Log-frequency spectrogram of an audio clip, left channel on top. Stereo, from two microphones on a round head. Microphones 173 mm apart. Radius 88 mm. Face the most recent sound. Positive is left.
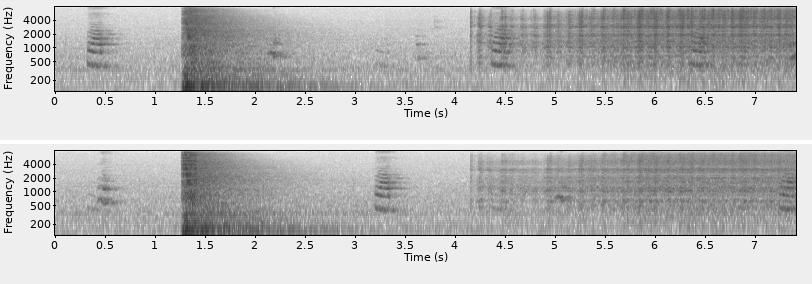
turn(degrees=65)  # may be behind; listen again after turning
